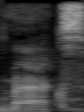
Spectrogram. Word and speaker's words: MX: M for and X as an X, and then I was just going to go by one name and pronounce it Max, MX.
